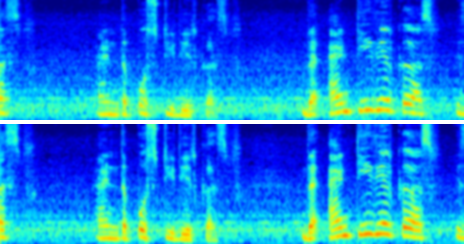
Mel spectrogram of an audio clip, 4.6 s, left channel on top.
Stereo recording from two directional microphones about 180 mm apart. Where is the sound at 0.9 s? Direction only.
70° right (ahead or behind).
